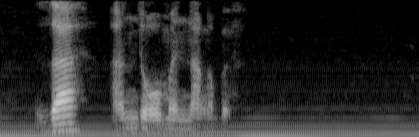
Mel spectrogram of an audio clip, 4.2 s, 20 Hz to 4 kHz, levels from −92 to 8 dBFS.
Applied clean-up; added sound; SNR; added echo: none; none; none; none.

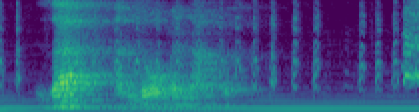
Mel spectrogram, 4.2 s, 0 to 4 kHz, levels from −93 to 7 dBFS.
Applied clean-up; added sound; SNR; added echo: none; Chicken, rooster; 12 dB; reverberation time 1.0 s.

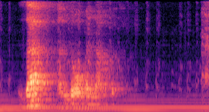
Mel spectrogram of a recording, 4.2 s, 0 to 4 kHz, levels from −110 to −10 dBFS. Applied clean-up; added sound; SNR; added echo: neural separator model SepFormer DNS4.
